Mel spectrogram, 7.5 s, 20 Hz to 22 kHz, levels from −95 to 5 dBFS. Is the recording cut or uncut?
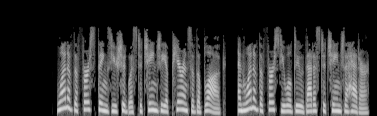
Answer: cut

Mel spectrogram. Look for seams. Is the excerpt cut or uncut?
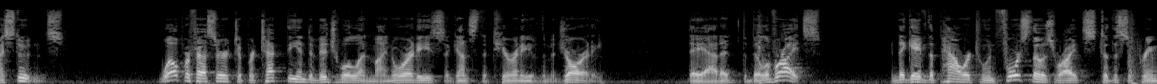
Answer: uncut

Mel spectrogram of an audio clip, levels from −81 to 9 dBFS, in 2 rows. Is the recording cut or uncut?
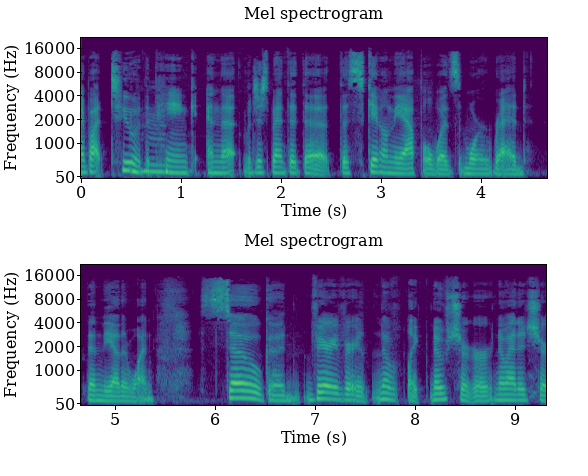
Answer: uncut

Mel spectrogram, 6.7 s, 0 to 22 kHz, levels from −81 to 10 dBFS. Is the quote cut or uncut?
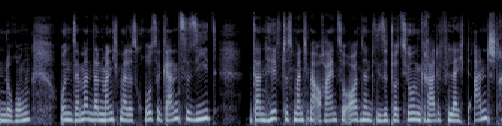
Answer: cut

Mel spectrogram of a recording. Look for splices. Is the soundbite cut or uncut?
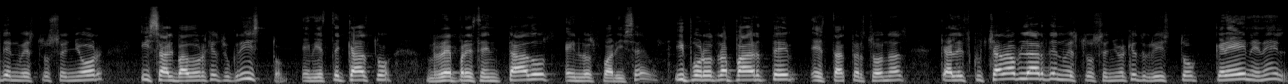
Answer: cut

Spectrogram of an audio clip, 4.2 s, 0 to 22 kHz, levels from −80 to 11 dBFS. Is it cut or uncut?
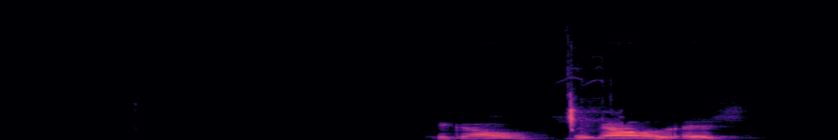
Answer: cut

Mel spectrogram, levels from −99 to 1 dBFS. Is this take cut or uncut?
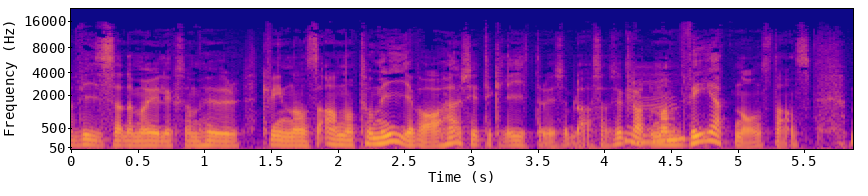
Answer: cut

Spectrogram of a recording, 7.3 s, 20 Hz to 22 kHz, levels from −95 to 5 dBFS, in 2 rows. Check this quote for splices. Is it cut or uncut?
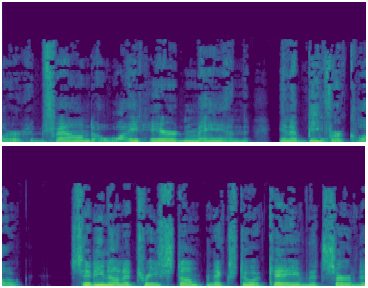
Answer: uncut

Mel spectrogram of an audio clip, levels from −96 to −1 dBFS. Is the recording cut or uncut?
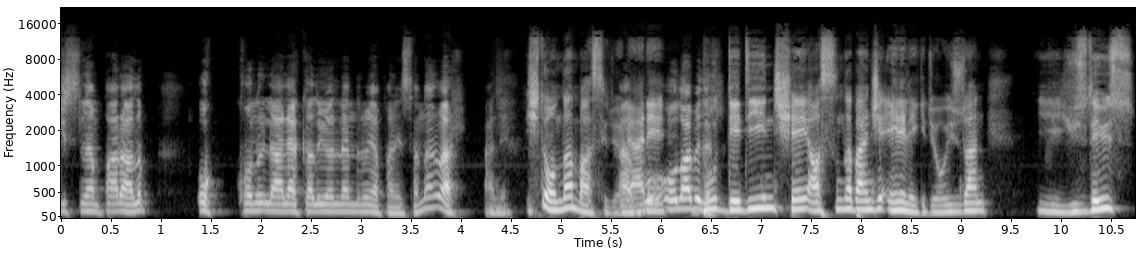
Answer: uncut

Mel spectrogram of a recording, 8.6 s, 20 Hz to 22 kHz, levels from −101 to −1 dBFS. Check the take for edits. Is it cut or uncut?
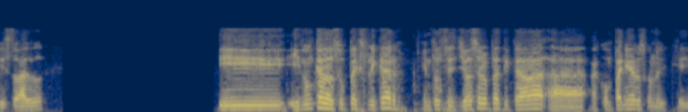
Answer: uncut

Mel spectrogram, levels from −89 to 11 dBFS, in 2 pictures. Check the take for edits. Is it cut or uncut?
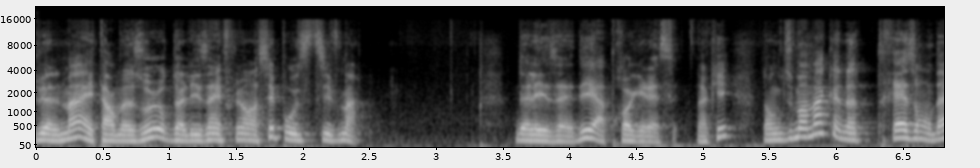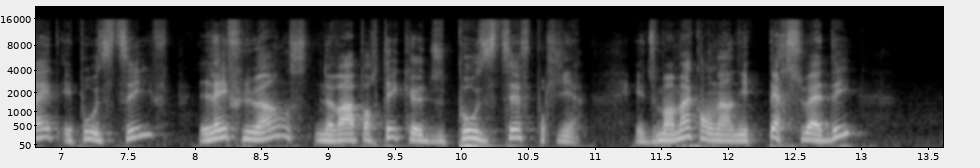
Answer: cut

